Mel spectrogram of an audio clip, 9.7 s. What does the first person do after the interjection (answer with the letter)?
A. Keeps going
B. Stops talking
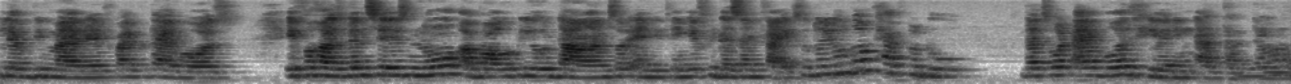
B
